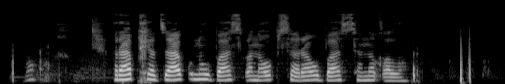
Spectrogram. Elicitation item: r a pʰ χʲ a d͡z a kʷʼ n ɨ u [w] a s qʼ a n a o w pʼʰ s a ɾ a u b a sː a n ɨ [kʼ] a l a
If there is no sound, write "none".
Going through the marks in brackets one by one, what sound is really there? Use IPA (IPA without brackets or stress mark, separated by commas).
b, qʼ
